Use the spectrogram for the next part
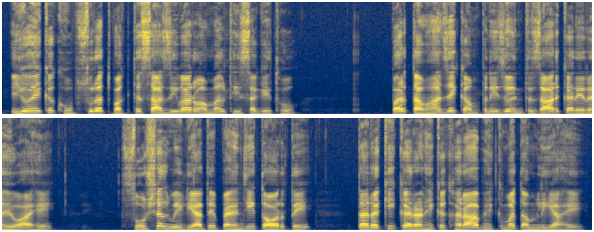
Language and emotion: Sindhi, neutral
